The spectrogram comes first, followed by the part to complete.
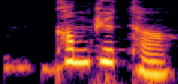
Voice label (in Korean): "컴퓨터" Korean; pronunciation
